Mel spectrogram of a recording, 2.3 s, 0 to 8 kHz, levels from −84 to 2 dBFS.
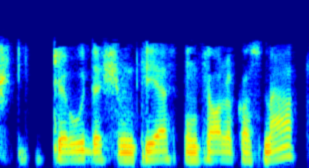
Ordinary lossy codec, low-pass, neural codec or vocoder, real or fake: MP3, 24 kbps; 7.2 kHz; autoencoder, 48 kHz, 32 numbers a frame, DAC-VAE, trained on Japanese speech; fake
